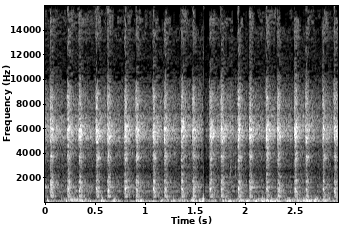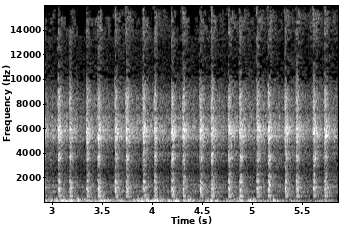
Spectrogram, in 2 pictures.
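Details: Generac 6244 20 kW standby generator, gas measured 5.5 in water column at the sediment trap: steady cranking about three or four beats a second without a clean catch; hard start from undersized 3/4 in supply pipe, fixed with 1-1/4 in pipe.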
